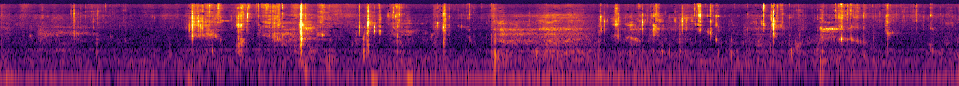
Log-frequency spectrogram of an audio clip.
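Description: Close-up chewing and crunching of a fried chicken nugget: a run of crisp crunches and mouth clicks that starts about two seconds in, loudest about three seconds in.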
